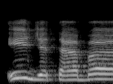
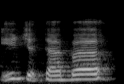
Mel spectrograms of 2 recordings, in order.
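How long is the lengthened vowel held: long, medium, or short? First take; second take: long; short. First: The lengthened vowel is held very long. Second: The lengthened vowel is held only briefly. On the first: "enam harakat" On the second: "dua harakat"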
